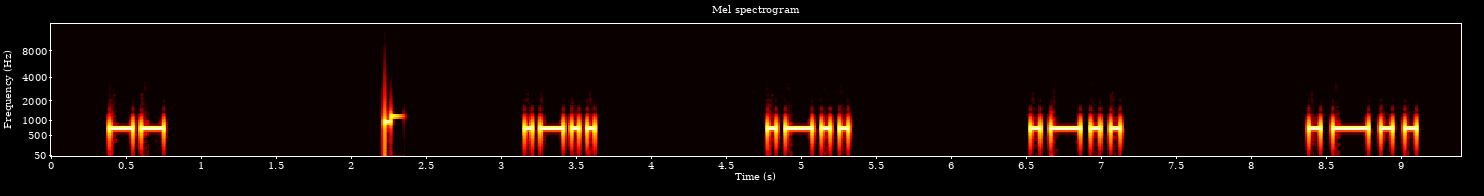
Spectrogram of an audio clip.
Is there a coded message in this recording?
Yes: Morse code from 0.4 to 9.1 s, heard as a keyed tone, about 20 wpm, spaced as for 6 wpm, 700 Hz. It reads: M LLLL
